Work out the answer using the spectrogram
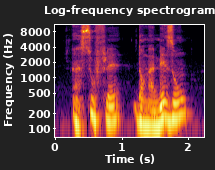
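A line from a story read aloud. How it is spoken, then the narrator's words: Outraged countess exclaiming. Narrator (French): s'écria la comtesse, véritablement outrée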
